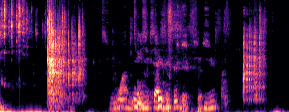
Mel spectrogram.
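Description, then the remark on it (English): Five dice and a black stress die clatter and rattle across a hard table in a quick burst, then a voice speaks briefly before another short rattle of dice follows near the end. “So there's five dice and your stress die.”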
